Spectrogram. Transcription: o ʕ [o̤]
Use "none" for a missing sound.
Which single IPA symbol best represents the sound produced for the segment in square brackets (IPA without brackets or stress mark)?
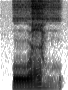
o̤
